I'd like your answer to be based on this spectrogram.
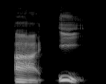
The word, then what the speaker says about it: ahí: Now, there is also ahí. The H is never pronounced.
